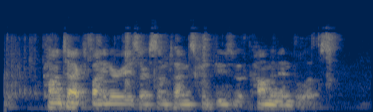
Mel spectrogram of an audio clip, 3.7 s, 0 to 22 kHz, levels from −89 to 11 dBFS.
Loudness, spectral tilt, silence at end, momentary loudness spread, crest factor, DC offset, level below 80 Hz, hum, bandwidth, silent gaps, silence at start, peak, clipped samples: -30 LUFS; -4 dB/octave; 0.35 s; 13 LU; 20 dB; under 0.1%; -74 dBFS; none; 9.2 kHz; none; 0.05 s; -10 dBFS; under 0.1%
